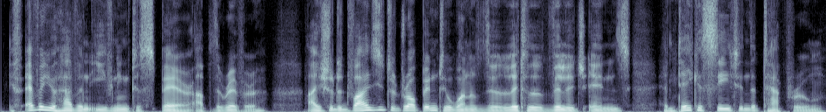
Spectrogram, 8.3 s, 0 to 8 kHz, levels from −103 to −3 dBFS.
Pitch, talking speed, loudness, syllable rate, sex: 100 Hz, 230 wpm, -20 LUFS, 6.0 syllables/s, male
